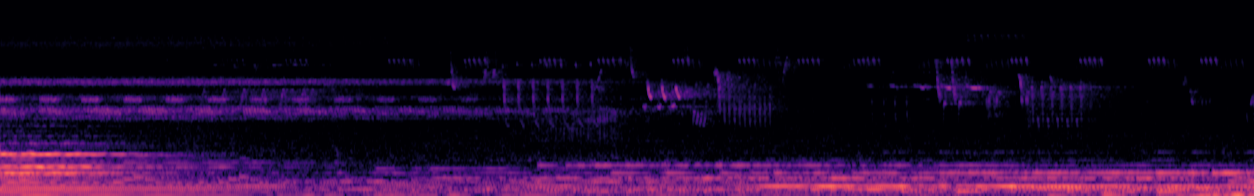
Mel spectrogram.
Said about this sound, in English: Aurelia didn't realize that the birds sing all night on her farm in the Loire Valley.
